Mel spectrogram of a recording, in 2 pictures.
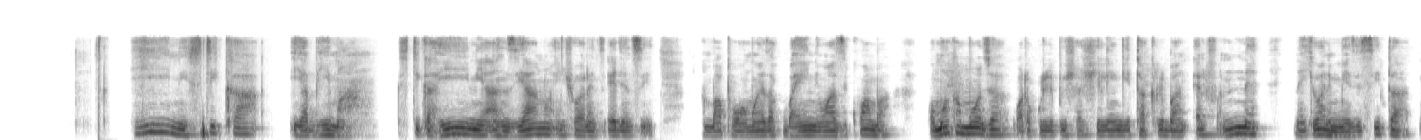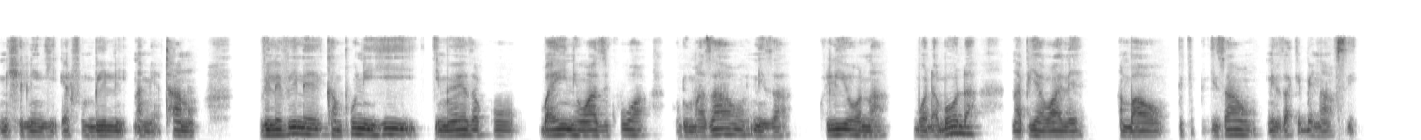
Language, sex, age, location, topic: Swahili, male, 25-35, Kisumu, finance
